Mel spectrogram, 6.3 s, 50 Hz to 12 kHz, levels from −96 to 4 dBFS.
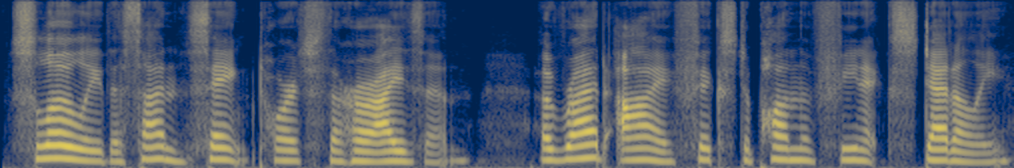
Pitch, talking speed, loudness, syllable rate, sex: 210 Hz, 140 wpm, -18 LUFS, 4.2 syllables/s, female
